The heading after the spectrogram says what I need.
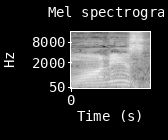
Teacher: অনেস্ট H দিয়ে শুরু হয়েছে, বাট এইচটা উচ্চারণ হয় না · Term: সাইলেন্ট এইচ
